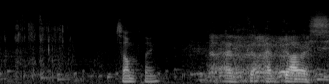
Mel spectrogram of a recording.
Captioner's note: laughter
